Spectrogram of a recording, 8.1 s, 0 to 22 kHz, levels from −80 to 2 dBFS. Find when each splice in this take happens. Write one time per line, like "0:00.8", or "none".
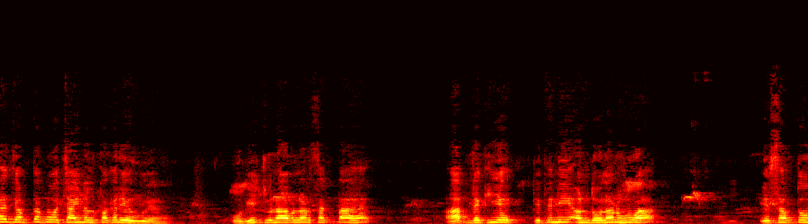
none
